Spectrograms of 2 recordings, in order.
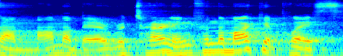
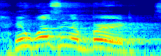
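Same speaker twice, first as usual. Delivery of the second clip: cub voice; 12 semitones higher, 6 dB louder than usual. Acted. Cub confesses.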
